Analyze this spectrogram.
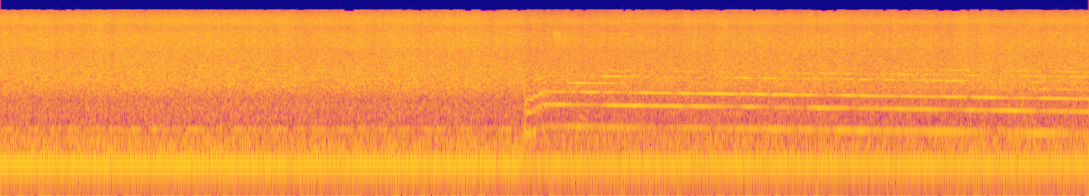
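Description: A fire roars and crackles steadily.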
